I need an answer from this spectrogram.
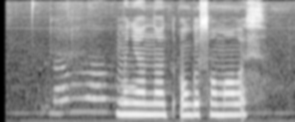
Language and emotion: Russian, sad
